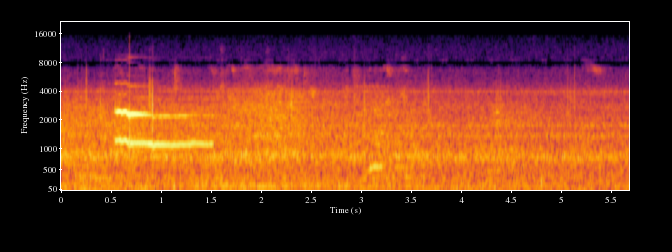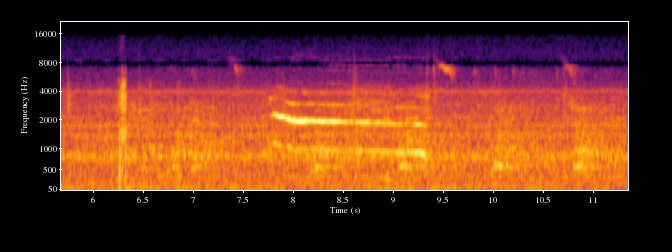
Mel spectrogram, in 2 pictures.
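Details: Black tabby Domestic Shorthair foster kitten, female, voicing her concerns: two thin, drawn-out meows that slide downward, one near the start and one about seven seconds later, over a steady background hiss with a single click.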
